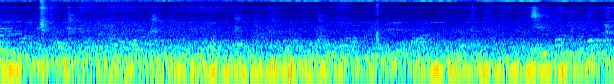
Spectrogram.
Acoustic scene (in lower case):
crowded indoor space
